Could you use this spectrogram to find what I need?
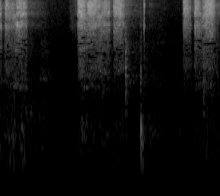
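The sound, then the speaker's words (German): Writing: faint, short bursts of scratching that come in a few irregular strokes with quiet gaps between them, and no voices. “Das schreibe ich genauso auf.”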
